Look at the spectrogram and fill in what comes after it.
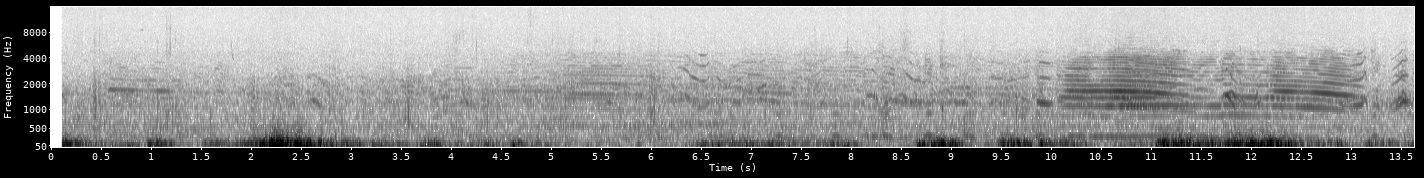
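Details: Guanaco (Lama guanicoe) in Patagonia gives shrill, quavering bleats that rise into a trembling, laugh-like whinny, over low wind rumble.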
